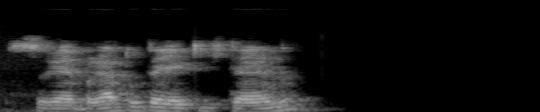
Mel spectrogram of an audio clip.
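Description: A young man speaks briefly into a microphone, close by.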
